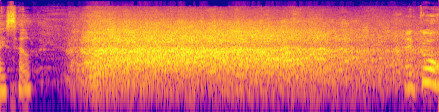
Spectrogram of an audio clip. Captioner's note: audience laughing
